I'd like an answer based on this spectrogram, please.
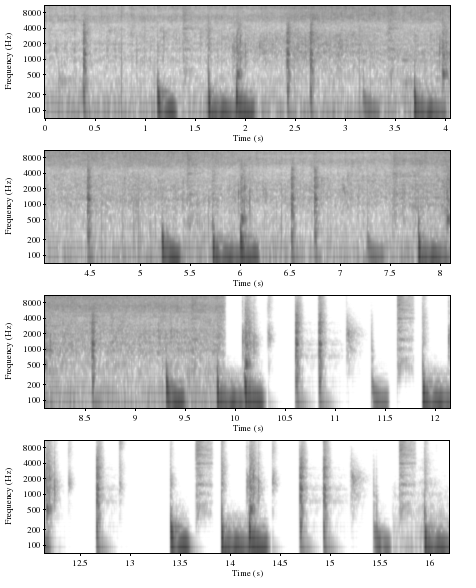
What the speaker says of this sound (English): I got some hot oil, and I'm going to throw them in there, get them nice and sizzled up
